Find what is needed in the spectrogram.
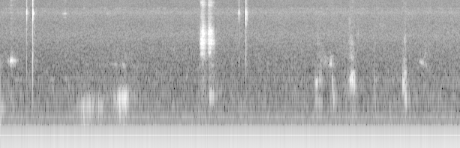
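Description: A few short, sharp computer mouse clicks, spread through a quiet stretch, as menu items are clicked in Word.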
